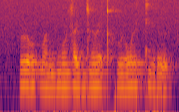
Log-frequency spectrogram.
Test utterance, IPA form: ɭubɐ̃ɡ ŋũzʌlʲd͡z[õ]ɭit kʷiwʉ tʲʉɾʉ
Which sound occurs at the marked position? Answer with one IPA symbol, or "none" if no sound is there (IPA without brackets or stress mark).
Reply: ũ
